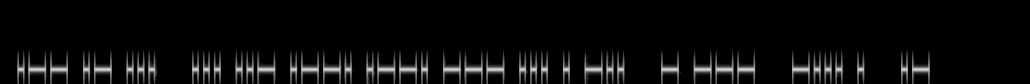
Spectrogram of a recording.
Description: Morse code, heard as a keyed tone, about 22 wpm, 700 Hz. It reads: WAS SUPPOSED TO BE A
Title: Sets of 5 Words Encore 22wpm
